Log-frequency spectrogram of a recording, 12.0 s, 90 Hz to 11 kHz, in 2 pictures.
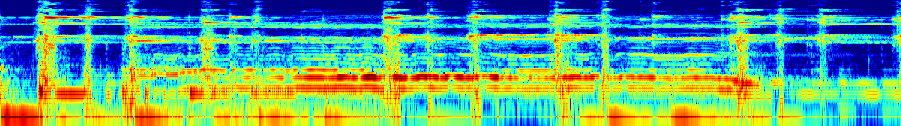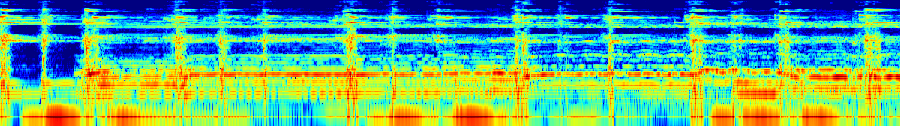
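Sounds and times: hand cymbals struck: 0.0 - 12.0
men singing together: 0.0 - 12.0.

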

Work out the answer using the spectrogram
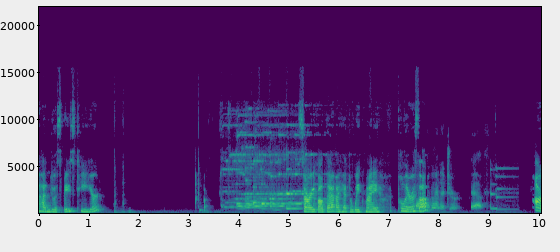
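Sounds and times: electronic wake-up chime: 3.6 - 6.4.

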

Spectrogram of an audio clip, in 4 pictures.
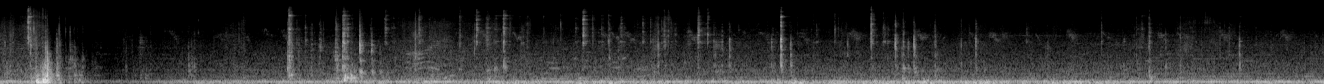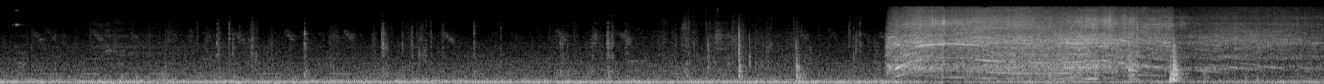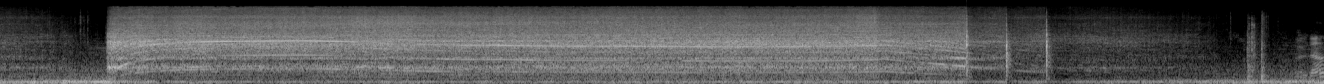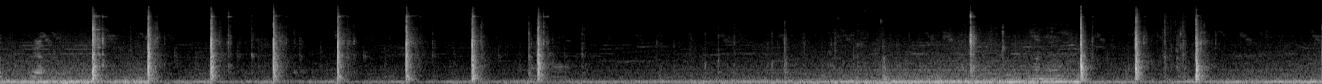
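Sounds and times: electric drill running: 22.1 - 38.6.

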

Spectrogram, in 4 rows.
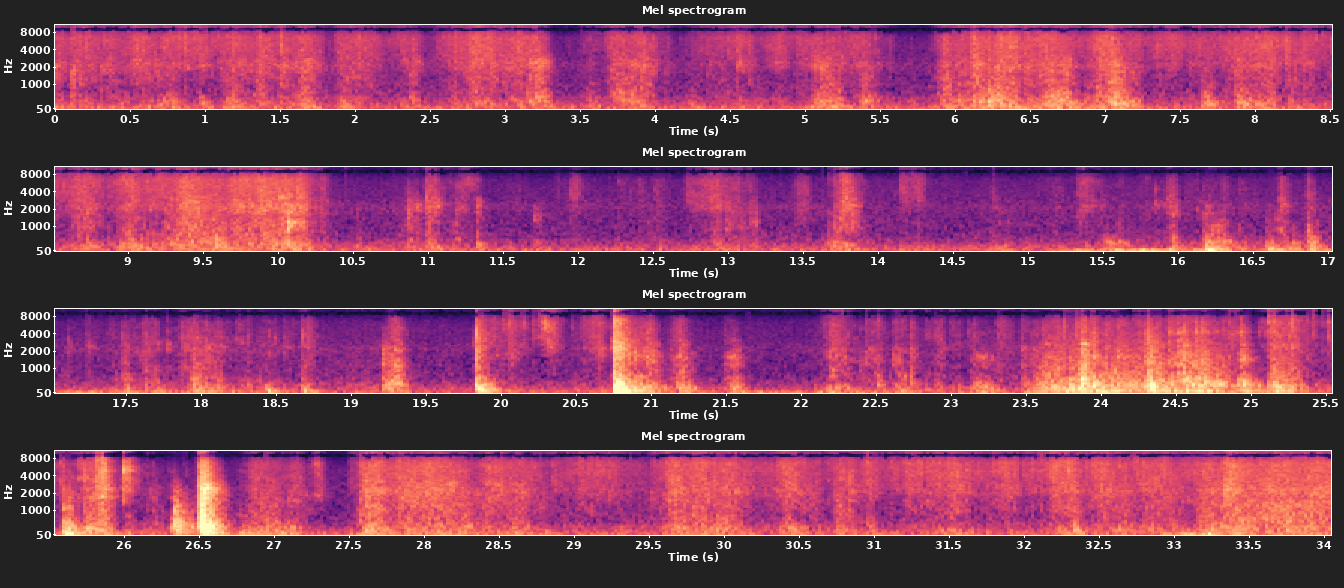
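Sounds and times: ribbon rustling and crinkling: 0.0 - 11.4, 26.9 - 34.0.

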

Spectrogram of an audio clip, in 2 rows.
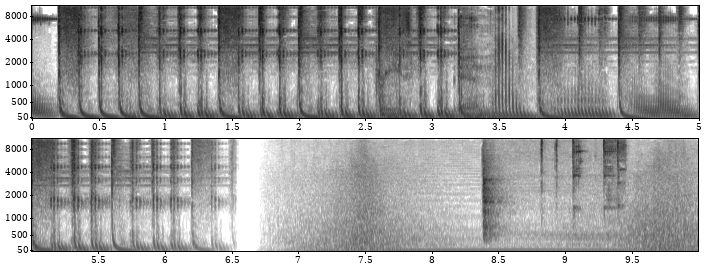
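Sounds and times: whooshes: 6.8 - 8.4, 9.4 - 10.0.

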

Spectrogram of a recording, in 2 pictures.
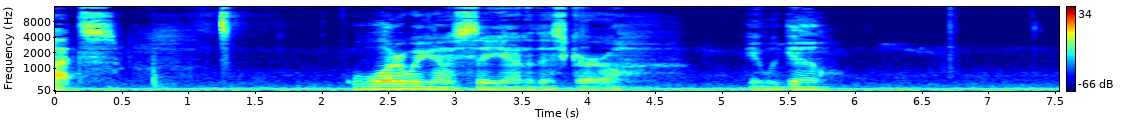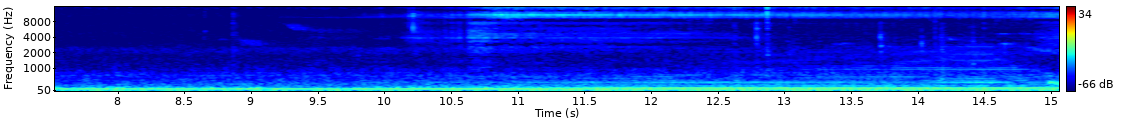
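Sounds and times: faint high-pitched whine: 0.0 - 15.0
low electrical hum: 0.0 - 15.0.

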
